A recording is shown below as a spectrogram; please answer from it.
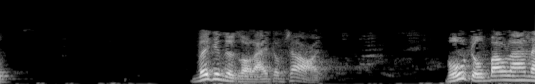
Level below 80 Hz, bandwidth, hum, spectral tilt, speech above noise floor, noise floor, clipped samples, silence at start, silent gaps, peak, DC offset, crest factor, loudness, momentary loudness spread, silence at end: -58 dBFS; 5.2 kHz; none; -10.5 dB/octave; 49 dB; -63 dBFS; under 0.1%; 0 s; none; 0 dBFS; under 0.1%; 18 dB; -15 LUFS; 13 LU; 0 s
